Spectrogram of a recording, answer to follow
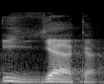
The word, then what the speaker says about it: إياك: إياك نعبد وإياك نستعين. Little bit stress on the ya because it has a shadda. إياك.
